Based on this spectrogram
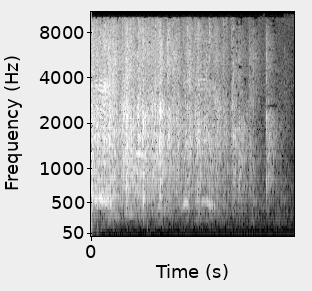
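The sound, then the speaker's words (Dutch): A crowd applauds the band after a worship set, a dense wash of many hands clapping that holds for several seconds, then thins and fades toward the end, with a brief voice or two underneath. “Kom, geef ze een applaus. De band.”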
